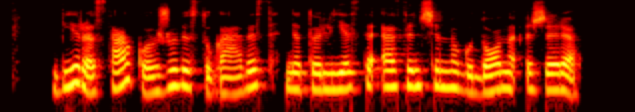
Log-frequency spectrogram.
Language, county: Lithuanian, Kaunas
